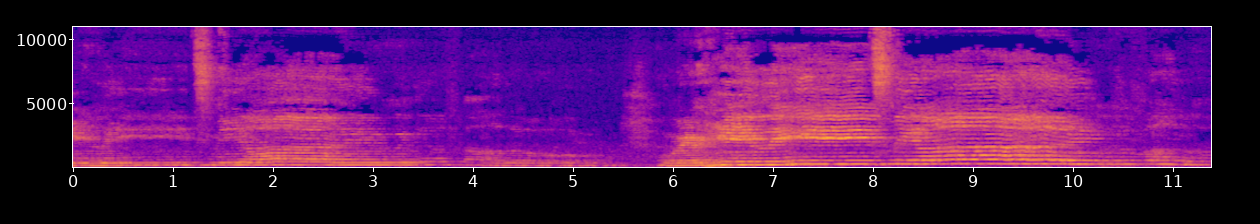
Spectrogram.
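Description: A woman singing solo in long, drawn-out held notes. There are two sung phrases, with a softer dip between them about four to six seconds in.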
